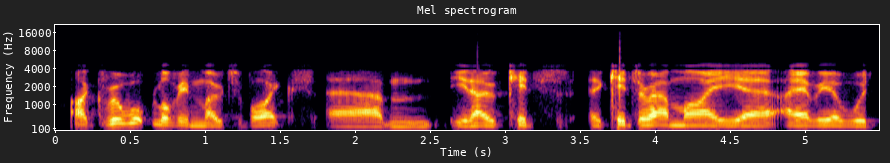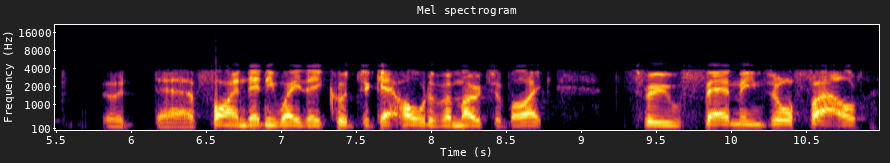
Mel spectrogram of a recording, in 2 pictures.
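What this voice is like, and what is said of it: English Midlands accent. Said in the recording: “you probably tell from the accent, I'm an English guy. I was born in the Midlands of England”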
